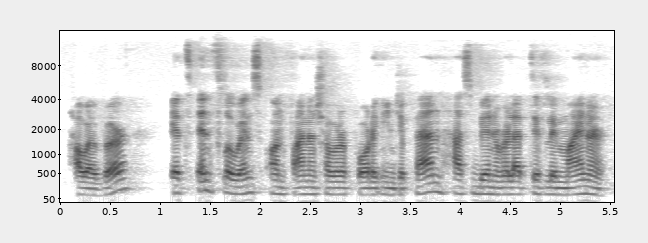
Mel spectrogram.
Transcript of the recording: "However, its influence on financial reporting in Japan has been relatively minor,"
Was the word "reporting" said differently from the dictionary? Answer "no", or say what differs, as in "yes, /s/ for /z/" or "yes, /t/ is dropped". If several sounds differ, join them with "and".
no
